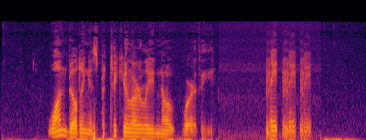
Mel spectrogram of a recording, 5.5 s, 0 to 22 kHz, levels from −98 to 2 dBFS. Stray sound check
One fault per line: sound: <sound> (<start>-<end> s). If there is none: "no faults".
sound: laugh (4.0-4.7 s)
